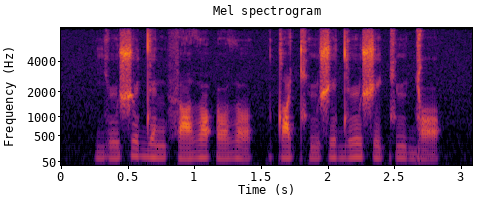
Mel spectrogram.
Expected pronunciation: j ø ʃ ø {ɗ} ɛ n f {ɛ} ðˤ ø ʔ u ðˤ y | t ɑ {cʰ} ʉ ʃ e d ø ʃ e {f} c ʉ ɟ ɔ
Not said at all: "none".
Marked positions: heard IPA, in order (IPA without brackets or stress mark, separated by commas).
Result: d, ɛ, cʰ, none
